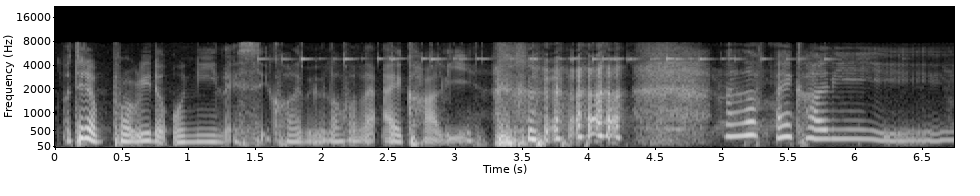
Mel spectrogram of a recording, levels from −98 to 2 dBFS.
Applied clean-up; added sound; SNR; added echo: none; Bell; 20 dB; none.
